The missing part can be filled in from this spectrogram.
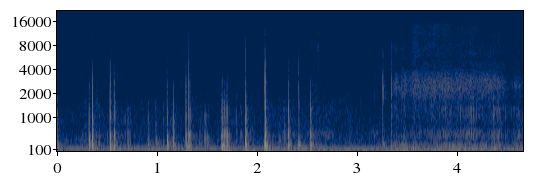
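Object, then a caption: Hardcover book with paper jacket. Long white nails tap a thick hardcover novel with a paper dust jacket, giving 13 quick, dull, low-pitched taps with almost no ring over a steady low hum. In the last second and a half, the nails scratch along the book's edges, making a continuous soft, bright rasping.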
